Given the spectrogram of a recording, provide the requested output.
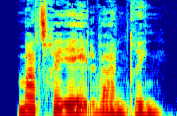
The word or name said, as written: materialevandring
